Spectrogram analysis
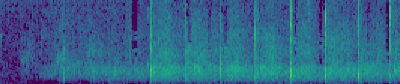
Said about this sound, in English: Would you give them another round of applause?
